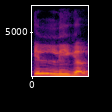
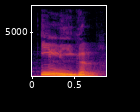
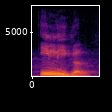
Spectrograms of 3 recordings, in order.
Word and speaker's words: illegal: देखिए, ये इलीगल नहीं होता. कहने का मतलब है कि लीगल ऐसे इसका प्रोनाउंसिएशन नहीं होता. दो बार ला नहीं आता है. हम केवल इसको पढ़ेंगे इलीगल. भले ही डबल L है लेकिन हम लोग दो बार L नहीं पढ़ते.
